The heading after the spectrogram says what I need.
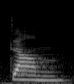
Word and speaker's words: dumb: Now there's a rule to remember with the letter B. It's always silent when it follows the letter M. Climb, crumb, lamb, thumb, dumb, and plumber. So practice them with me. I'm not pronouncing the B, I'm just pronouncing the M consonant sound.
